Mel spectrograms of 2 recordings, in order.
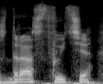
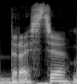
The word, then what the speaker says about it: здравствуйте: Вот, смотрите, это пишется слово «здравствуйте». Можно сказать «здрасте», можно, «здрасте», можно сказать «драсть», можно сказать «ась».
